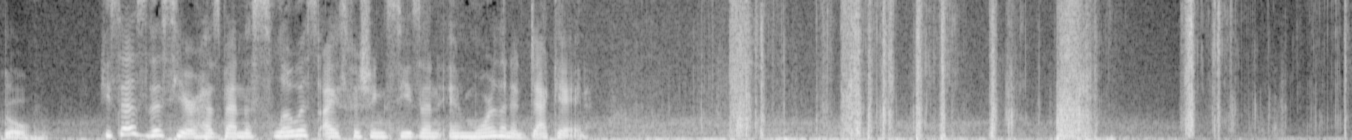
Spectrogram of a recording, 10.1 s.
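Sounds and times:
speech: 0:00.0 - 0:04.5
man's footsteps on snow-covered frozen Lake Mendota in Madison: 0:04.6 - 0:10.1.

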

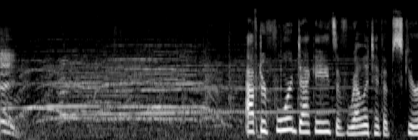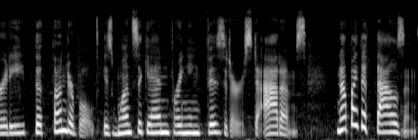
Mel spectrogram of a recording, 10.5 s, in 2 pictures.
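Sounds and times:
people whooping: 0:00.0 - 0:04.9
crowd cheering at a winter race medal ceremony: 0:00.0 - 0:05.0
speech: 0:00.1 - 0:00.4, 0:03.1 - 0:10.4.

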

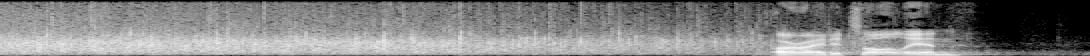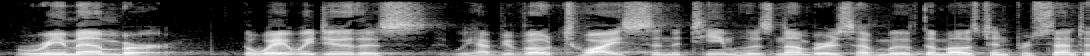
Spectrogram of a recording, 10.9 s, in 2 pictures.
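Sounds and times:
round of applause: 0:00.0 - 0:04.4
speech: 0:03.9 - 0:04.9, 0:05.5 - 0:10.8.

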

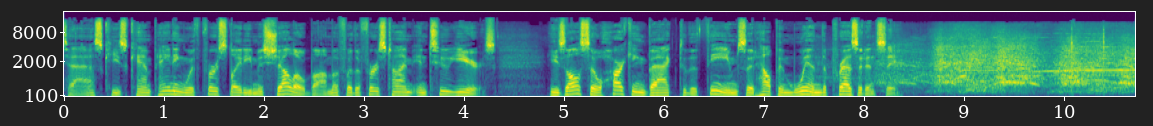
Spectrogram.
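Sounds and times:
speech: 0:00.0 - 0:09.0
crowd of more than 30,000 cheering at a presidential rally on Ohio State University campus: 0:07.5 - 0:10.7.

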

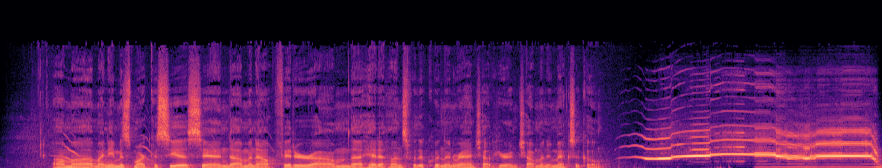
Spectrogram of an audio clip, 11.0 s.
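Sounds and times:
speech: 0:00.6 - 0:07.7
hunter imitating elk calls: 0:07.8 - 0:11.0.

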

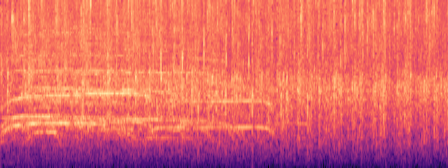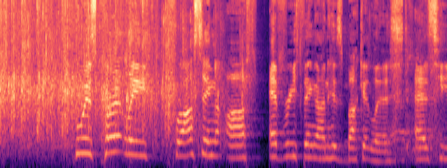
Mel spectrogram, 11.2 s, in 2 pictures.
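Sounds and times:
audience applause: 0:00.0 - 0:08.4
speech: 0:06.9 - 0:11.1.

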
